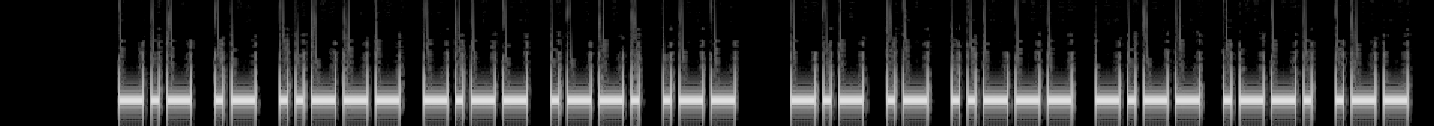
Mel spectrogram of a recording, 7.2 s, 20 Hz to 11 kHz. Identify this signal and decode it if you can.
Morse code, heard as a keyed tone, about 30 wpm, 700 Hz. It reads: KA2YPW KA2YPW
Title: USA Call Signs Repeated 3x 30wpm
